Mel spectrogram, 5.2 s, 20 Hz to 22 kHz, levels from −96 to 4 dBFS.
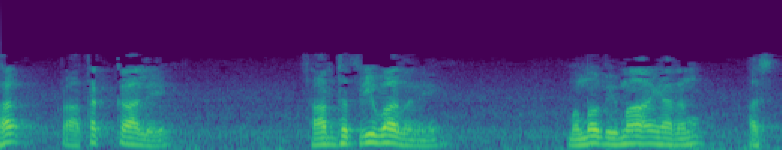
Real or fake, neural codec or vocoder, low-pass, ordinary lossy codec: fake; vocoder, 44.1 kHz, 128 mel bands, Pupu-Vocoder; 7.2 kHz; MP3, 24 kbps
